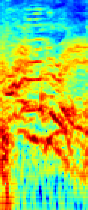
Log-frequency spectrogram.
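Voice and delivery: loud, high roar of anger; explosive demonstration of anger; angry shout. Shown as a demonstration. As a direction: bellow it with full fury. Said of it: "anger is like".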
